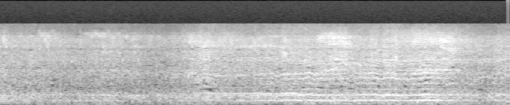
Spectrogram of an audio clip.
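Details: A steady, low droning buzz of uruçu stingless bees around a princess (young queen) being fertilised outside the hive box, swelling and growing more tonal partway through.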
